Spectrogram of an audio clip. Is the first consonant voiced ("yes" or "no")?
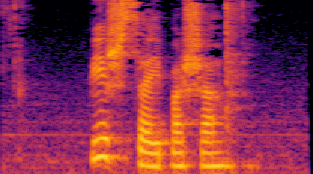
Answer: no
